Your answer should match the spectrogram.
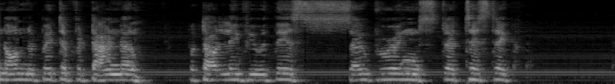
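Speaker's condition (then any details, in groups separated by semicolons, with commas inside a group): Traumatic brain injury; speech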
